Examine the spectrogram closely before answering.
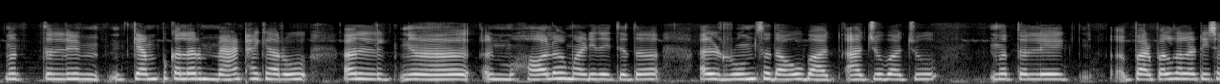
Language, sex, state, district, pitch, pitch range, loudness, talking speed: Kannada, female, Karnataka, Belgaum, 240 Hz, 230-245 Hz, -15 LUFS, 100 wpm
